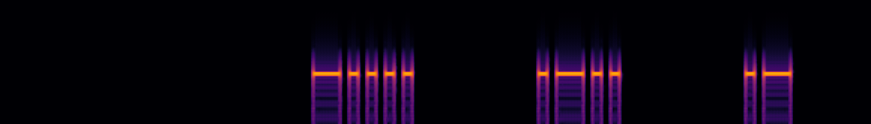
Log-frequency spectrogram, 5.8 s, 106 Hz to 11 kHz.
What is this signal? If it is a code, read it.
Morse code, heard as a keyed tone, about 20 wpm, spaced as for 8 wpm, 700 Hz. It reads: 6LA
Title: 127 Lesson 21e - Number 6 - Three Characters 20wpm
